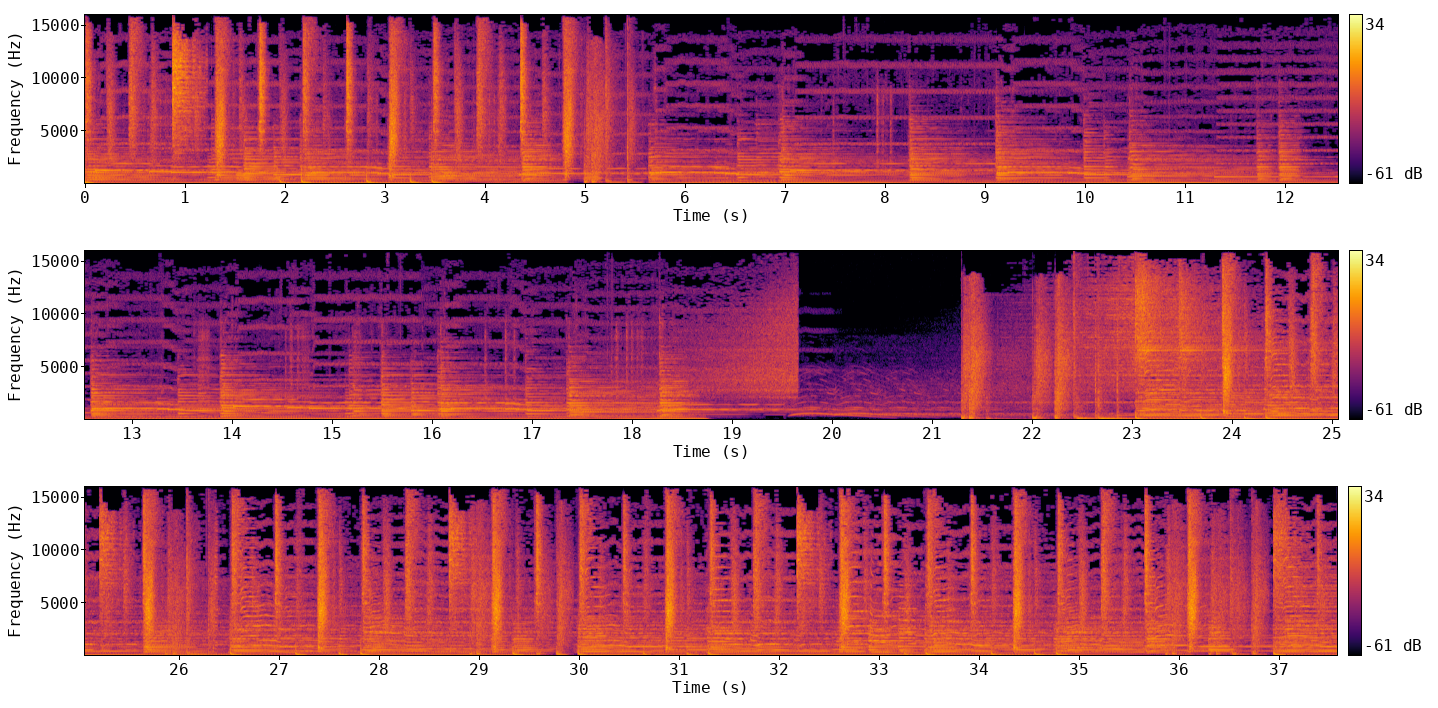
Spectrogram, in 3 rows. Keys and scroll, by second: 11.6 Return, 13.4 ctrl+alt+shift+c, 17.6 Return, 24.9 ctrl+z, 27.0 ctrl+alt+shift+b, 28.6 ctrl+alt+shift+c.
